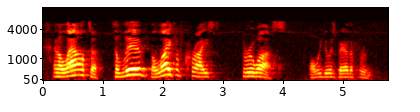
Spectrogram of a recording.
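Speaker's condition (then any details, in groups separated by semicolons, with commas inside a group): No condition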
